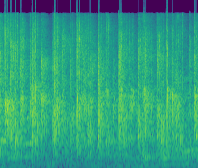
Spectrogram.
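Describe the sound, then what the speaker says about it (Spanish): Applause from an audience at a press conference for a dance competition, steady dense clapping filling the whole moment at close range, loud and continuous without pause. "Un aplauso."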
